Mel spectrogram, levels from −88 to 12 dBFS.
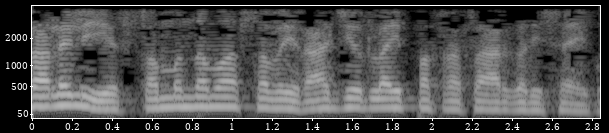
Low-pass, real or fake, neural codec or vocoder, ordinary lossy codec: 3.6 kHz; real; none; none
